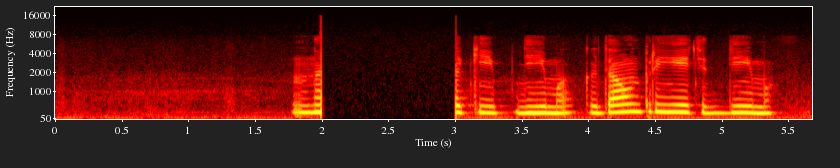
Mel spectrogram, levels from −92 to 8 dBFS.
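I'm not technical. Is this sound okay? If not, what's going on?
No, not quite. From about 2.00 to 3.01 seconds the speech drops out for roughly a second, leaving only a faint hiss: an audio dropout to a faint residue. It cuts off abruptly rather than pausing, likely a brief signal loss while the recording line stayed live.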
